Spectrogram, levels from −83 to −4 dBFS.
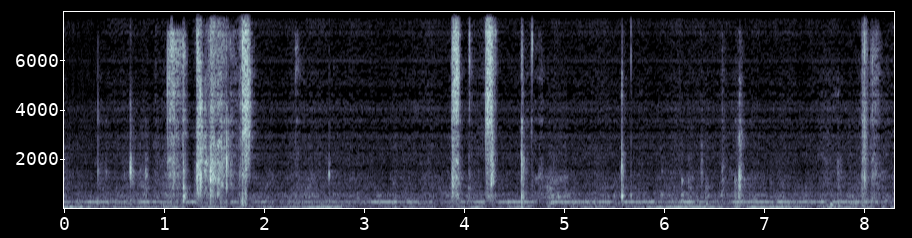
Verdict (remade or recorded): remade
